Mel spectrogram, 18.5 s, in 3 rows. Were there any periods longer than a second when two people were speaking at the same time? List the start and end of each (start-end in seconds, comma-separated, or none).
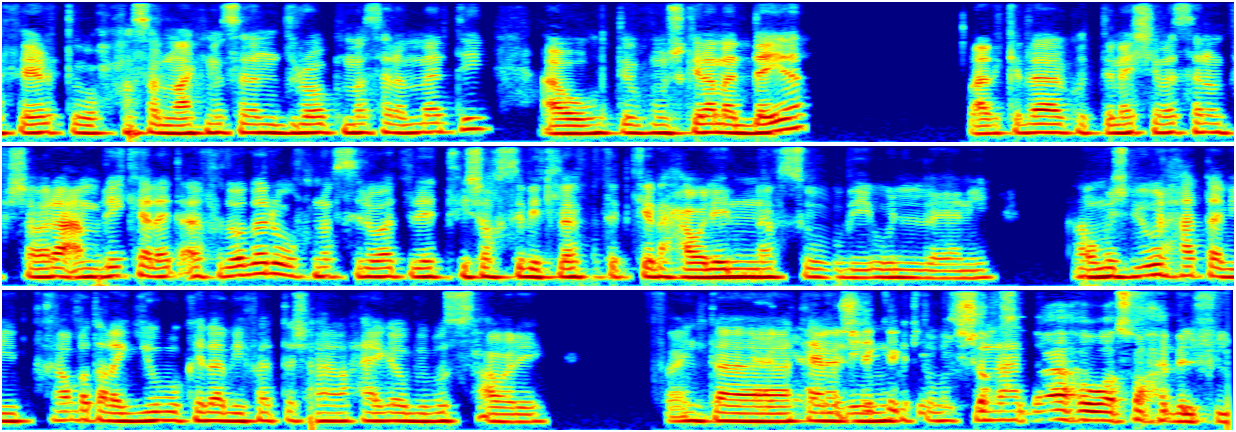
16.0-17.7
